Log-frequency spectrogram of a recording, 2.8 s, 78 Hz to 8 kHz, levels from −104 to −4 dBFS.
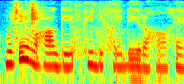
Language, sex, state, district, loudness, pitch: Hindi, female, Arunachal Pradesh, Lower Dibang Valley, -16 LUFS, 210 Hz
